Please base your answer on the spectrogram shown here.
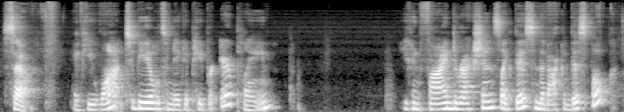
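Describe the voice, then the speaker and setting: Creaky-voiced woman reading to young children. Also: mid-range voice, normal speed. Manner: expressive, gently encouraging, prompting the listeners with questions. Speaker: childcare teacher reading a picture book aloud. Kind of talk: read-aloud storytime for young children, narrating pictures and asking questions.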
